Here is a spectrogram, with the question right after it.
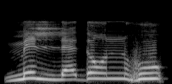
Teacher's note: نون کو اسکپ کیا, لام کو پک کیا وداؤٹ غنہ.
